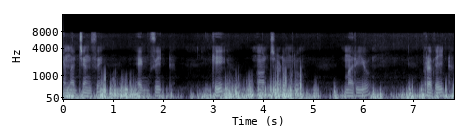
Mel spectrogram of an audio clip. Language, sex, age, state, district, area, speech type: Telugu, male, 30-45, Andhra Pradesh, Nellore, urban, read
